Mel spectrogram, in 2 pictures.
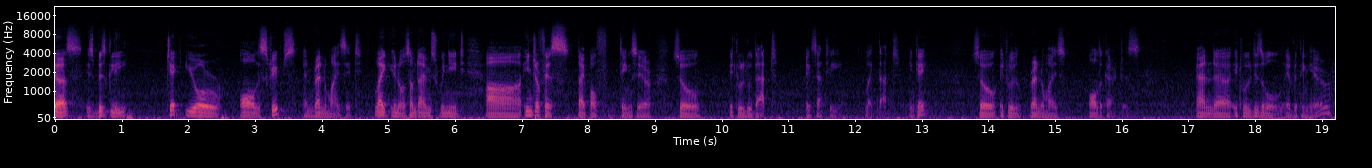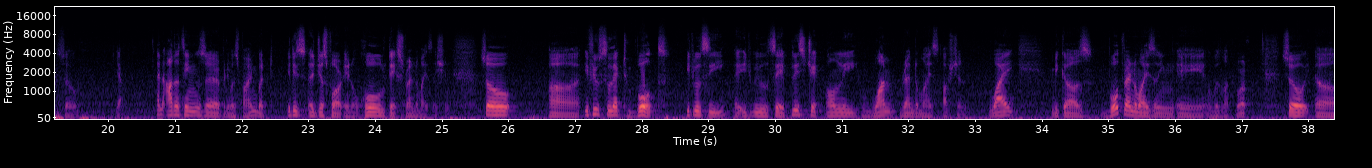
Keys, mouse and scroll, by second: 5.5 click, 8.9 click, 9.7-11.9 drag, 12.6 click, 13.8 click, 16.5 click, 19.2 click, 27.8-28.1 scroll up 1.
